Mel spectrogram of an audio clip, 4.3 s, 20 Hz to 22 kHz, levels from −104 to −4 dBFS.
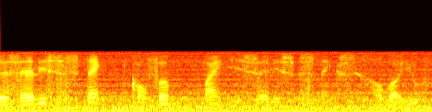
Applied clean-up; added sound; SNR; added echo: none; Mechanical fan; 1 dB; none.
